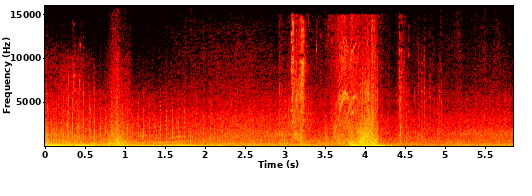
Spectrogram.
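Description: Wind rushes past during a fast glide through the air.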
